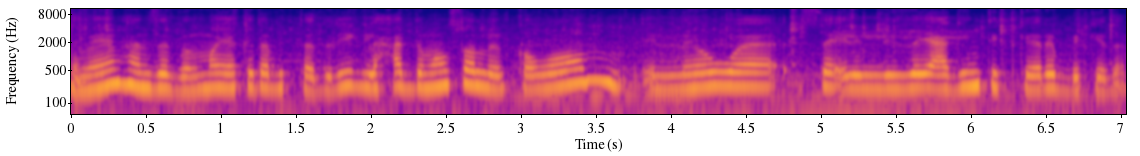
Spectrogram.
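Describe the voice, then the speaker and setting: In an ordinary speaking voice, a woman talks at a moderate pace with hardly any pauses and very even loudness. Her pitch is fairly high and her intonation fairly even. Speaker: cooking channel host. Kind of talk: cooking tutorial. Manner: casual, many fillers.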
